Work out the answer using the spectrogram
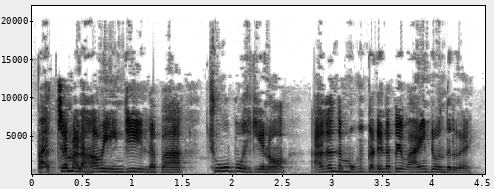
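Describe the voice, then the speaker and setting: Woman doing a gravelly nagging village mother. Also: very high-pitched, quick pace, pushed and bright, heavily acted. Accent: Kanyakumari Tamil. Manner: scolding, nagging. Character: fussy protective village mother, older.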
